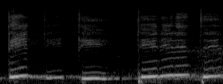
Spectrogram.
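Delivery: soft sung "ti, ti" beeps; mock computer chime; imitated beeps. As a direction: hum it like a machine. Imitating computer startup sound.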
